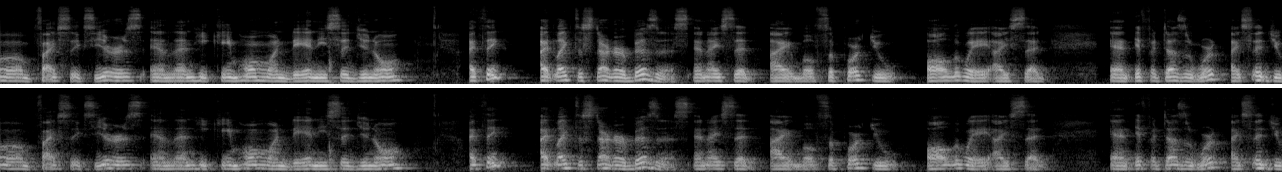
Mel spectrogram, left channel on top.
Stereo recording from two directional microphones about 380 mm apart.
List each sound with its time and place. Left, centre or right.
0.0 s speech: left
